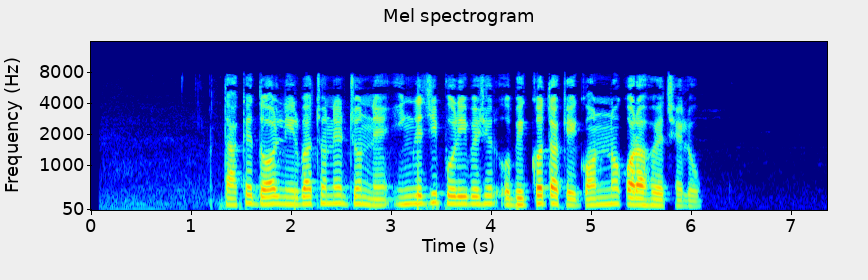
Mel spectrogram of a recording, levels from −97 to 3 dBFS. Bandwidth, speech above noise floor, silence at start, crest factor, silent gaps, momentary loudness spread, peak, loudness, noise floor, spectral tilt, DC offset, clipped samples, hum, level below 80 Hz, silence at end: 8.2 kHz; 54 dB; 1.35 s; 20 dB; none; 9 LU; -10 dBFS; -29 LUFS; -83 dBFS; -6 dB/octave; under 0.1%; under 0.1%; none; -62 dBFS; 1.3 s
